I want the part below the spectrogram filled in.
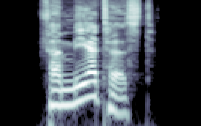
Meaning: inflection of vermehren: 1. second-person singular preterite 2. second-person singular subjunctive II
- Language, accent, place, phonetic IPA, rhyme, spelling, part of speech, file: German, Germany, Berlin, [fɛɐ̯ˈmeːɐ̯təst], -eːɐ̯təst, vermehrtest, verb, De-vermehrtest.ogg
